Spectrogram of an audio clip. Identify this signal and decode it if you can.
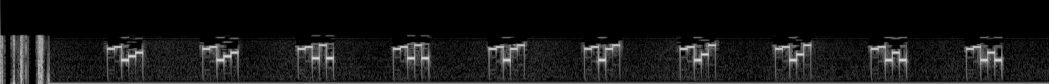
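Five-tone selective call (ZVEI), heard as quick runs of five tones, tones of about 70 ms. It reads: 89246 89246 89303 89303 89280 89280 89250 89250 89262 89262
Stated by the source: ZVEI five-tone selective call received by SDR, from the Feuerwehr Orlamünde audio archive.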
